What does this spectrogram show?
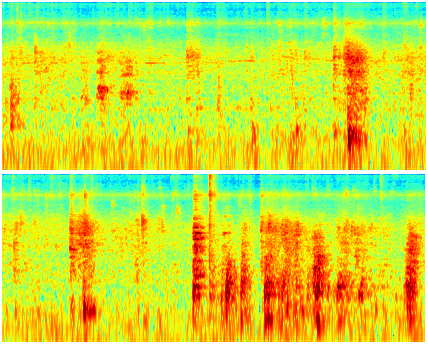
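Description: Krupuk crackers frying in hot oil in a wok, stirred with a spatula. Over it an animal gives short calls, once about three and a half seconds in, again about five seconds in, then several in a row from about six seconds in; these calls are louder than the frying.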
